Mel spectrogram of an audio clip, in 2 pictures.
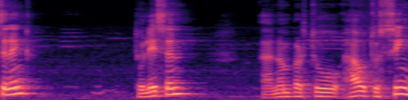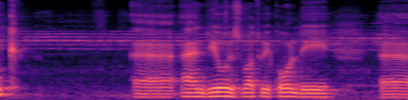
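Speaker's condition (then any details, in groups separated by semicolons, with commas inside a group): No condition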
